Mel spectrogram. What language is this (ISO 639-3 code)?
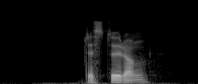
nor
